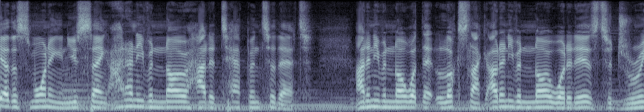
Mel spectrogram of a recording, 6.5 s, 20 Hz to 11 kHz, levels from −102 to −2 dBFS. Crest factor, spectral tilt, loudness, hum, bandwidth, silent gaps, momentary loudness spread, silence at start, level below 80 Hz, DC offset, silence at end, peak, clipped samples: 16 dB; -5 dB/octave; -25 LUFS; none; 11 kHz; none; 7 LU; 0 s; -58 dBFS; under 0.1%; 0 s; -8 dBFS; under 0.1%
